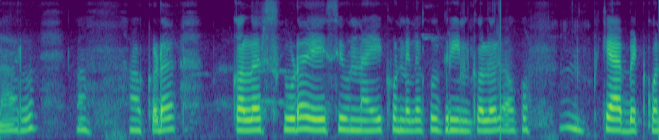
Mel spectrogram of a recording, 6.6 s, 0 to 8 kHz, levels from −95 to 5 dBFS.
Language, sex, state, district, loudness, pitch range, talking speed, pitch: Telugu, female, Andhra Pradesh, Srikakulam, -20 LUFS, 220-240 Hz, 120 wpm, 230 Hz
